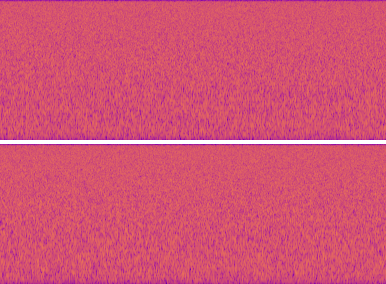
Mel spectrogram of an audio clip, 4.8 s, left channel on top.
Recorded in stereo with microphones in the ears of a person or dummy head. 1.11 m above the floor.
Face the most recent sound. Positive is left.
No sound to turn to.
